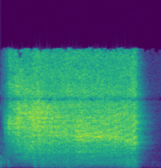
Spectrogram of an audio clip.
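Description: Air rushing out of the neck of an inflated latex balloon as it is let down, a loud steady hiss lasting just under two seconds that stops as the balloon empties.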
